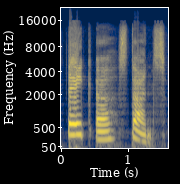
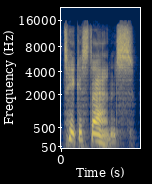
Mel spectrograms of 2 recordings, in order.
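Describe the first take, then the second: First: The stressed words are said very loudly. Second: The stressed words are only slightly louder. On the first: The speaker calls it wrong. "really loud ... that will sound unnatural" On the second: The speaker calls it right. "we just say it more naturally. Like there's just subtle difference in their um, volumes"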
